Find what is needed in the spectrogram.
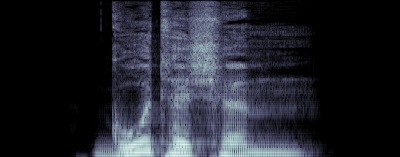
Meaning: strong dative masculine/neuter singular of gotisch
- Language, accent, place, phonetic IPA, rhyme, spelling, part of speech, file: German, Germany, Berlin, [ˈɡoːtɪʃm̩], -oːtɪʃm̩, gotischem, adjective, De-gotischem.ogg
